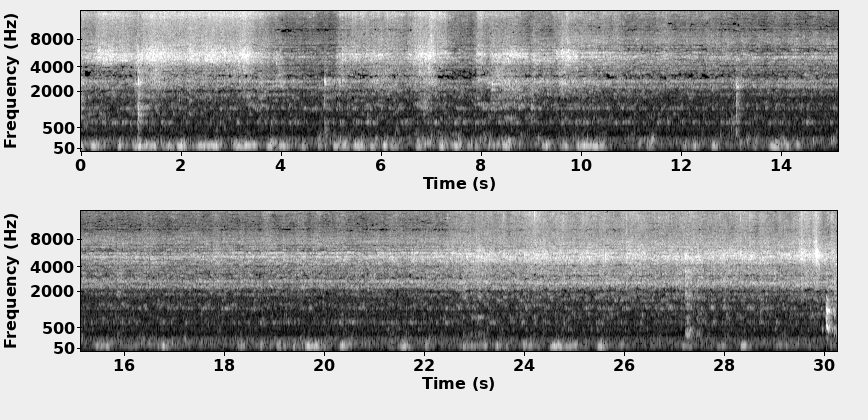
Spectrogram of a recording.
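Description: Duck pieces sizzling in a wok over a gas flame, a steady frying hiss, with a spatula stirring and knocking against the wok, busiest in the first ten seconds or so.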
